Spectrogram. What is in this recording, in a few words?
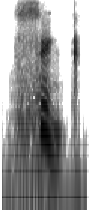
sink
